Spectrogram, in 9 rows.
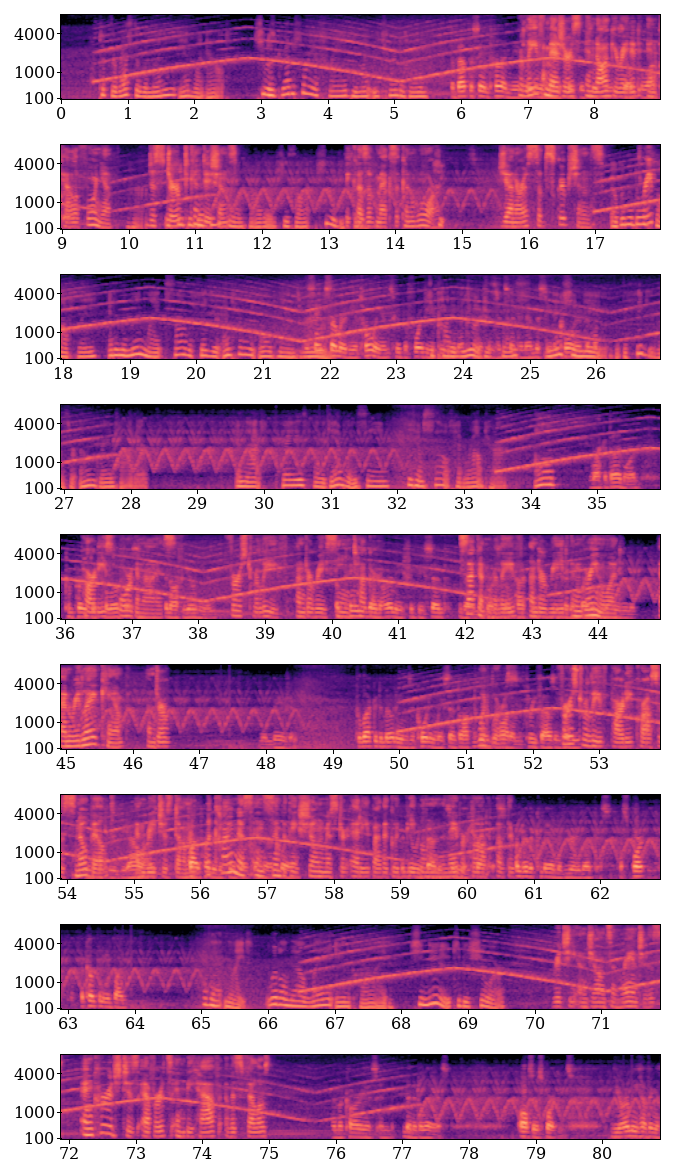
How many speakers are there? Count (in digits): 3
